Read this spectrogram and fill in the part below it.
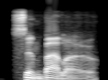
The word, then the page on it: cembalo: British English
